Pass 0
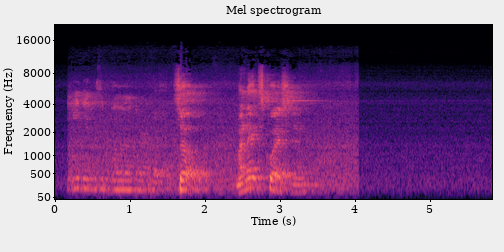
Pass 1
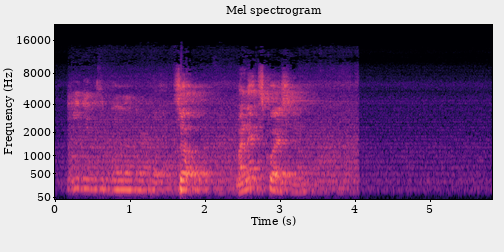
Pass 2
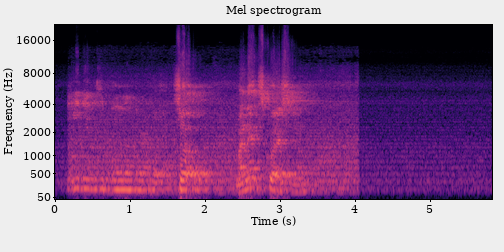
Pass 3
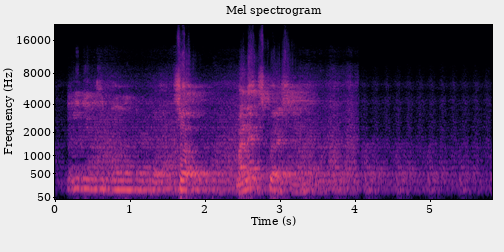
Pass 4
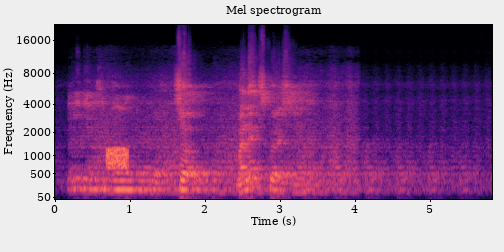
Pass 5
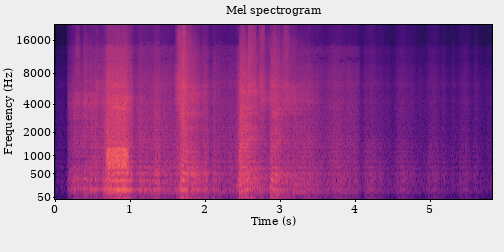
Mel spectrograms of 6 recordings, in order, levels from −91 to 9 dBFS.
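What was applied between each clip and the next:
comb 6.1 ms
soft clip -16.5 dBFS, distortion -11 dB
rotary speaker horn 1.1 Hz, later 6.7 Hz, at 3.23; analogue delay 0.419 s, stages 4096, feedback 79%, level -15 dB; gain -5 dB
painted sound noise, 0.67–0.96, 630–1300 Hz -24 dBFS; doubler 23 ms -3.5 dB; gain +7.5 dB
spectral contrast lowered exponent 0.29

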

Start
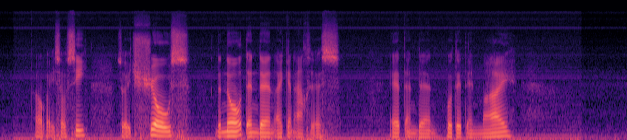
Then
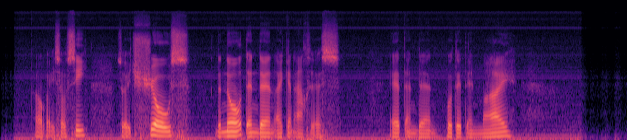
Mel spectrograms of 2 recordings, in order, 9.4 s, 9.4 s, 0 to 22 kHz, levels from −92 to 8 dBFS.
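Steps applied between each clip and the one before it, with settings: expander -40 dBFS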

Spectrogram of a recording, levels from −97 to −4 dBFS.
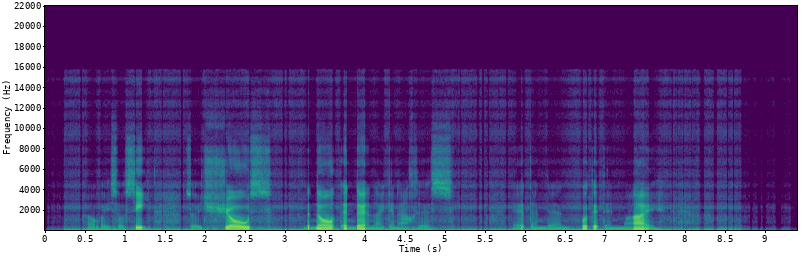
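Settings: comb 0.9 ms, depth 61%; level quantiser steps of 19 dB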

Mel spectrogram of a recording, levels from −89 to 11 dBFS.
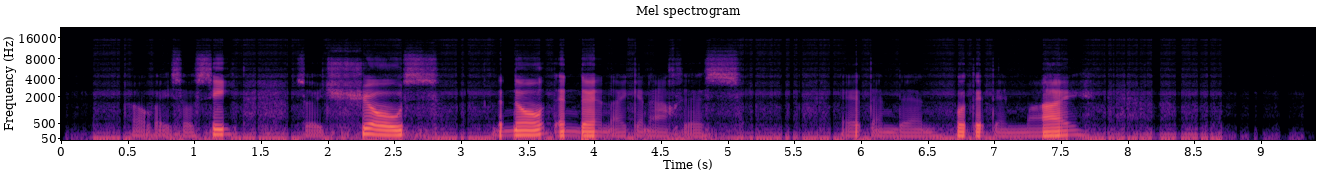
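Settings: nothing audible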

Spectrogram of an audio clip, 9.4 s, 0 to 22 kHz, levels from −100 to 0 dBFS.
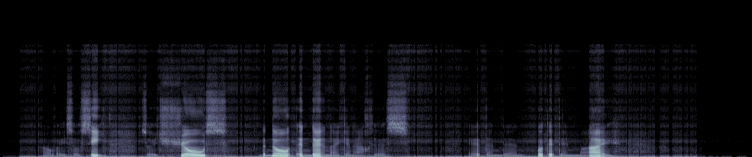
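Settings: three-band expander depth 40%; gain -7.5 dB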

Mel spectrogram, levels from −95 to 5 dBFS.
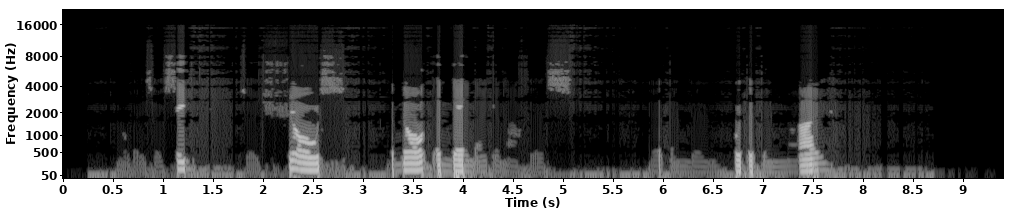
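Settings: bin magnitudes rounded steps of 30 dB; three-band expander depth 40%; gain +5.5 dB

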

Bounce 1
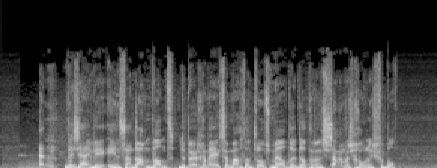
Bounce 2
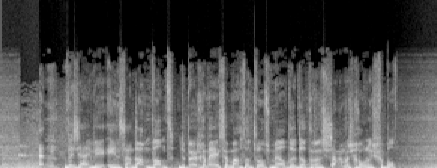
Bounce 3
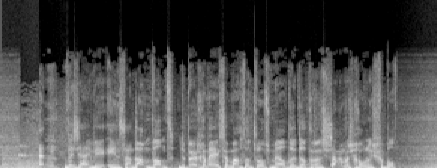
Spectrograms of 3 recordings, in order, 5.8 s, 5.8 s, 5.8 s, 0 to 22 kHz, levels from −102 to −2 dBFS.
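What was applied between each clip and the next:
three-band squash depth 100%; gain +2 dB
dynamic EQ 920 Hz, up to +5 dB, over -32 dBFS, Q 0.99; gain -1.5 dB

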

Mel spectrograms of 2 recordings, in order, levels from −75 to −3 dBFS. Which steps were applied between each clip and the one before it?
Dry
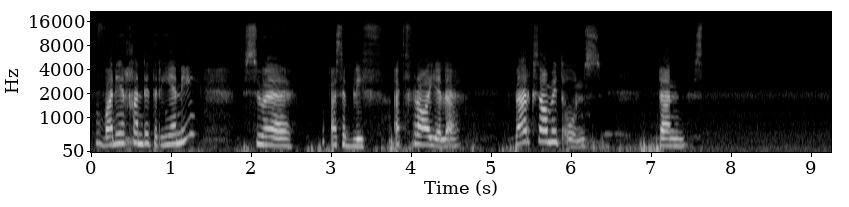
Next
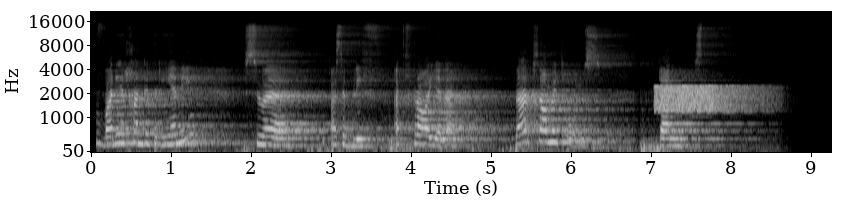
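painted sound noise, 7.03–7.78, 1200–2500 Hz -24 dBFS; Schroeder reverb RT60 2.5 s, combs from 29 ms, DRR 4 dB; gate -45 dBFS, range -32 dB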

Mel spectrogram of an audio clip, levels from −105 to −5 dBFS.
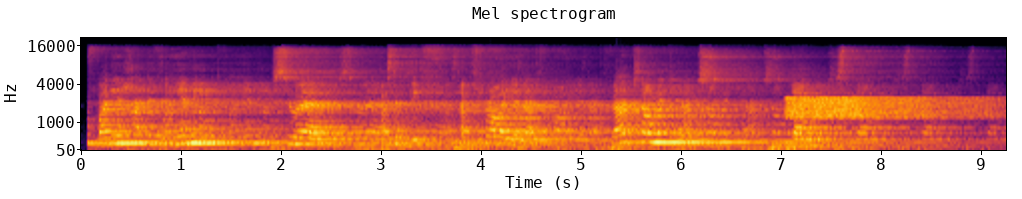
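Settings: on a send: feedback echo 0.647 s, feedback 43%, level -10.5 dB; on the sum: FDN reverb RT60 0.72 s, low-frequency decay 1.3×, high-frequency decay 0.65×, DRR 0 dB; gain +1.5 dB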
